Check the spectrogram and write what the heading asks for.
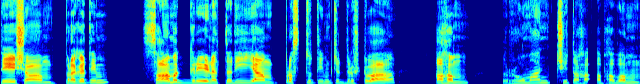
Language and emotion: Sanskrit, happy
